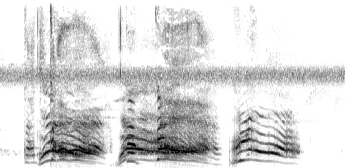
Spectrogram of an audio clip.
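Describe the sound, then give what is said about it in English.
Macaw parrots in the treetops of the Amazon rainforest's emergent layer give three loud, harsh caws in a row. Each is a drawn-out, raspy squawk that rises then falls in pitch, with brief pauses between them and a faint steady high whine underneath. “And right at the treetops, macaw parrots cawed in the emergent layer.”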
